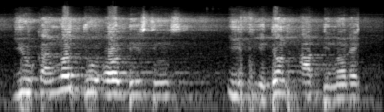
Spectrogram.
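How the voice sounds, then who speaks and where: A man with a high pitch speaks at a moderate pace with ordinary pitch variation. Light background noise and audible room echo are present. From Nigeria, Taraba State. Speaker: accountant; conference presenter. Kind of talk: group presentation. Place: hall. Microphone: handheld.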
